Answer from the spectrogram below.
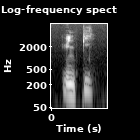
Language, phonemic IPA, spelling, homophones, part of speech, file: French, /pi/, pie, pi / Pie / pies / pis, noun, Fr-pie.ogg
- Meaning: magpie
